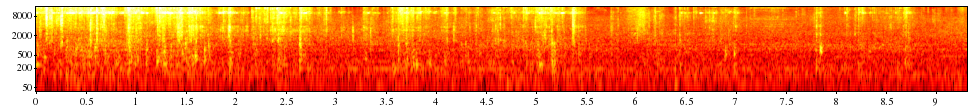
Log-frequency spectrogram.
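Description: Steel square-link snow tire chain jingling and clinking as it is draped over a tire and fitted by hand. The clinks come thick and fast for the first few seconds, then thin out to occasional clinks over a steady low hum.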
